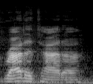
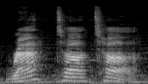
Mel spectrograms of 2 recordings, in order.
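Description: First: The name is said with four syllables. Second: The name is said with three syllables. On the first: The speaker calls it wrong. "not pronounced Ratatata" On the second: The speaker calls it right. "It is Ratata"

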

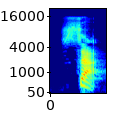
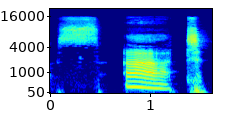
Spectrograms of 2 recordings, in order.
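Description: First: The word is said quickly, as one whole. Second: The word is stretched out, sound by sound. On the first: The word is read as a whole. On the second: The sounds are being blended one at a time.

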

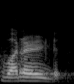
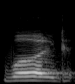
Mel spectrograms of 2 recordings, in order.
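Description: First: The R is clearly rolled. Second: The R is nearly silent, not rolled. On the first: The speaker calls it wrong. "The R is not rolled" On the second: The speaker calls it right. "It is pronounced as world"

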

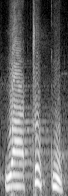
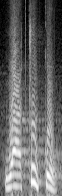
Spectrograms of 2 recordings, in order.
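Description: Both takes have the same delivery.

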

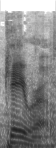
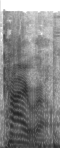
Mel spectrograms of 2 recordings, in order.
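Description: First: Cairo is said with the local Illinois pronunciation. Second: Cairo is said like the Egyptian city's name. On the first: It names the town in Illinois. The speaker calls it right. "in Illinois, we call the city that's spelled C-A-I-R-O" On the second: It names the city in Egypt. The speaker calls it wrong. "not Cairo. We're not in Egypt"

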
